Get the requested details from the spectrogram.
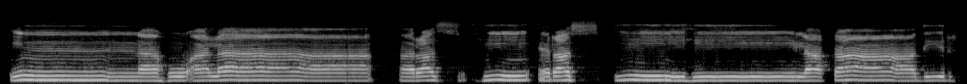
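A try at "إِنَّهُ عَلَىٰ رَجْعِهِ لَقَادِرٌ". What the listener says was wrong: দেখেন দু জায়গায় একটু ভুল হয়েছে, একটু দেখে নেবেন। ইন্নাহু, এখানে হা উল্টা পেশ হু ও মাদ্দার সমান, একালিফ টান দিতে হবে। উল্টা পেশ কার সমান? ও মাদ্দার সমান। ও মাদ্দার সমান। ও মাদ্দাকে যেমন একালিফ টান দিতে হয়, উল্টা পেশকেও একালিফ টান দিতে হবে। ইন্নাহু আলা রাজিহি, এখানে হা খাড়া জের হি টান দিতে হবে। আলা রাজিহি লাকাদির, লাক, এখানে কফ আলিফ জাবার ক, মুখ গোল করতে হবে, লাকাদির হবে না, লাকাদির।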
